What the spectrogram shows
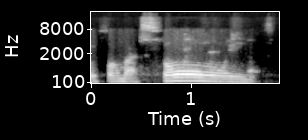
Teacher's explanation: Nasal por conta do tio aí, que ele serve para indicar a nasalização justamente. Decrescente, saindo do O para o E, o som do O vai ser mais forte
